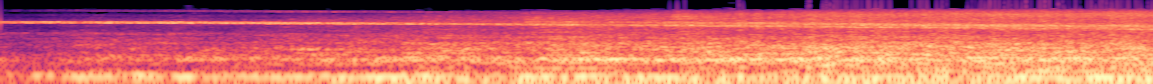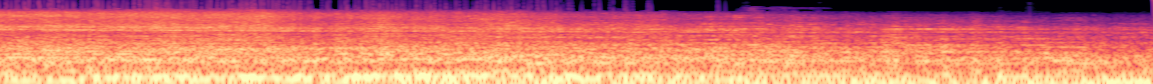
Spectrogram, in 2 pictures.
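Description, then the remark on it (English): A loud, steady roar of an airplane flying overhead, with a high whine that slowly drops in pitch as the engine noise swells and fills the whole stretch. “Expensive area, but at time to time you get disturbed by the planes flying over.”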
